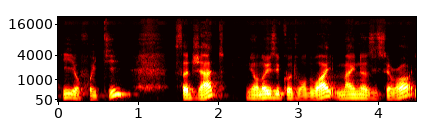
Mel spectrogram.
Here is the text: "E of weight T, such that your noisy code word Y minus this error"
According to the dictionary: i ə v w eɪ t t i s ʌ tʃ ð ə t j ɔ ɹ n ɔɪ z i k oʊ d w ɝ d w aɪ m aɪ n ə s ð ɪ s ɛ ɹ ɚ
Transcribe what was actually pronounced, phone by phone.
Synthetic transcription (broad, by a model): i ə f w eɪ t t i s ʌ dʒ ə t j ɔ n ɔɪ z i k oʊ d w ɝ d w aɪ m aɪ n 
